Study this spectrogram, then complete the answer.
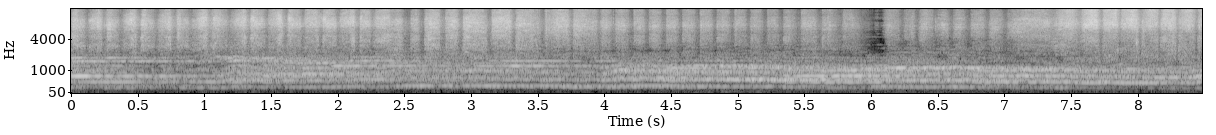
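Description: Dry, rhythmic scraping of 36-grit sandpaper across car body filler, steady continuous strokes, close and fairly loud, with no talking.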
